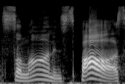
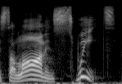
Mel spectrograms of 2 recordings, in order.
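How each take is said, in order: First: Salon and spas stretched out slowly like an ad; mock ad drawl. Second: Salon and suites drawn out slowly with a rising end; mock ad drawl. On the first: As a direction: spell out Salon and spas like a cheesy promo. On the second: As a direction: tease Salon and suites like a cheesy promo. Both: Shown as a demonstration. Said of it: "mocking brand names".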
